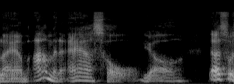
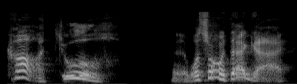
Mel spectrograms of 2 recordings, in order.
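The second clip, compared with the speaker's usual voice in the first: mock exasperation; 5 semitones higher, slower than usual. Speaker's annoyed inner reaction.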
